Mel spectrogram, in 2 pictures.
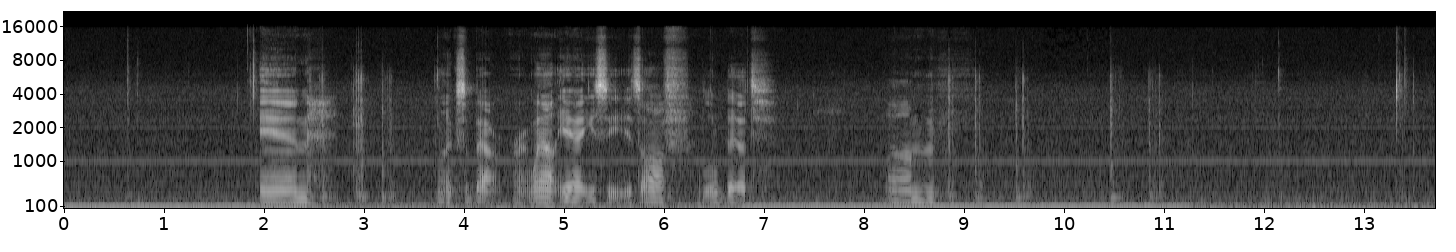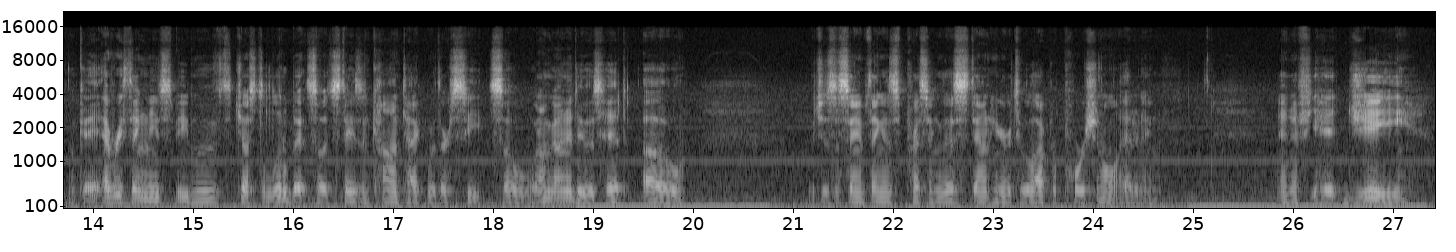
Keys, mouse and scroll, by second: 0.1 KP_1, 1.7 KP_Decimal, 5.2-15.1 middle drag, 20.9 o.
